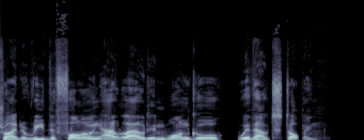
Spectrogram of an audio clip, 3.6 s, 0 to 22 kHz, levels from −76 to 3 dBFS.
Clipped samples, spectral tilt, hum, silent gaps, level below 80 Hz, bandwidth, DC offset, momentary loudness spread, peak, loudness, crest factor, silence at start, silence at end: under 0.1%; -4.5 dB/octave; none; none; -68 dBFS; 19.5 kHz; under 0.1%; 4 LU; -4 dBFS; -21 LUFS; 18 dB; 0 s; 0.5 s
